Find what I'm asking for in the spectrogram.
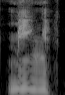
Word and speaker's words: MNG: for development which is fine next up is the lib Ming or MNG, really, but they say that it's pronounced Ming.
